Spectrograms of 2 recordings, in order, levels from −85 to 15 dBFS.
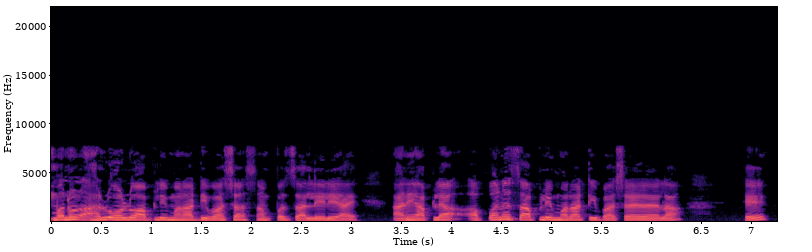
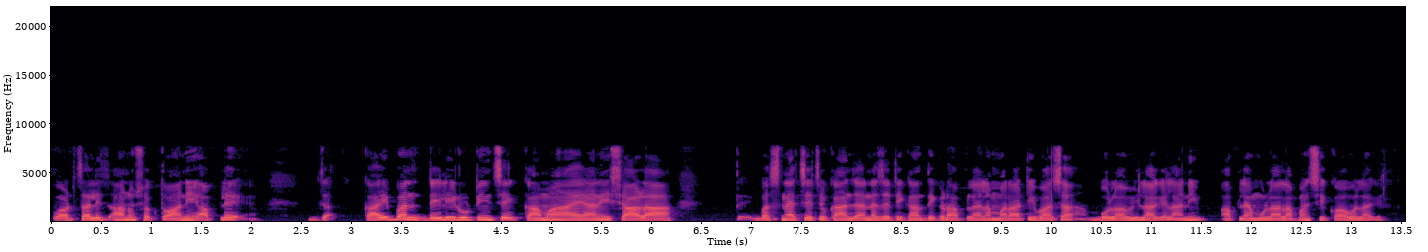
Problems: constant background noise, background conversations at intervals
